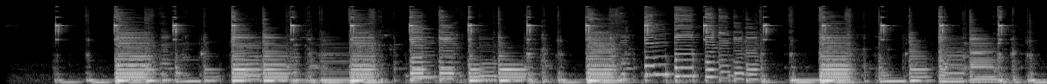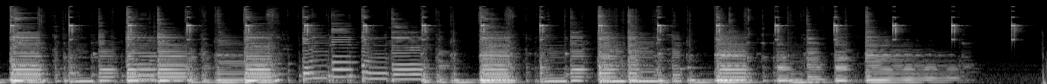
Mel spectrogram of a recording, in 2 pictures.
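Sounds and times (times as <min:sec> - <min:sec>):
guitar solo in G minor: 0:00.7 - 0:20.2.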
